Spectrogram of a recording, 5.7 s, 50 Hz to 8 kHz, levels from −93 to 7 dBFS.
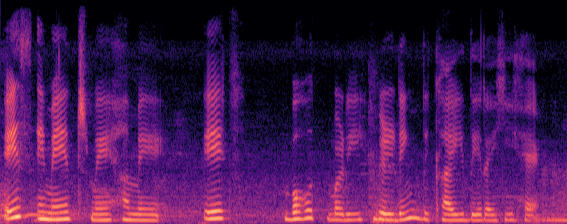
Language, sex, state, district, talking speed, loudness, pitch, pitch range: Hindi, female, Madhya Pradesh, Dhar, 125 wpm, -17 LUFS, 220 Hz, 205-245 Hz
